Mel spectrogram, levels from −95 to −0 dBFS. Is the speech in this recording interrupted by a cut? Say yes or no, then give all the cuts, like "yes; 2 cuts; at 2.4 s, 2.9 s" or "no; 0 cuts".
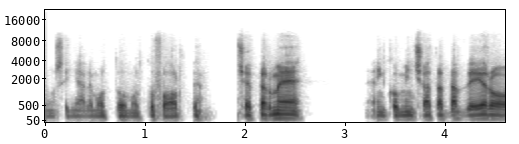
yes; 2 cuts; at 1.9 s, 3.3 s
